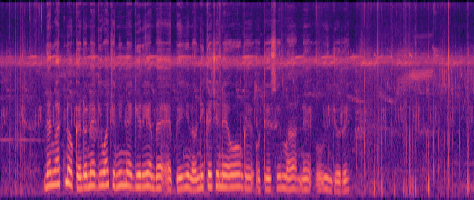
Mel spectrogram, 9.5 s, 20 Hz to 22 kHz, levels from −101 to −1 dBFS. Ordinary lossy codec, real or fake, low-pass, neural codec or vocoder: none; real; none; none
